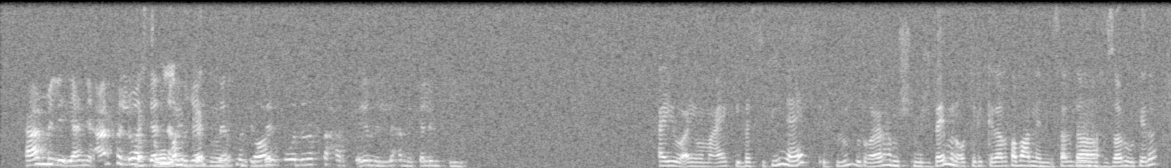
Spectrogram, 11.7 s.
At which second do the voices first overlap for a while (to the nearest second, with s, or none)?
1 s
